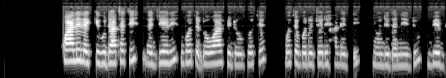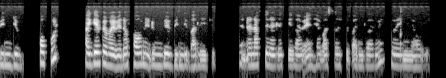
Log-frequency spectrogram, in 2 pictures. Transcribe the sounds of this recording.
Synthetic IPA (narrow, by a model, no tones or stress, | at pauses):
kwalilekːiɡudatatiɗɔd͡ʒeɾiɡɔtɛɗɔwafidɔwɡɔtɛ | ɡɔtɛbɔɗɔd͡ʒodihaledːi | nondidaned͡ʒumbɛbindi | popul | haɡɛfɛmajɓɛɗɔfawniɗumbɛbindibalḛd͡ʒu | ʔɛnɗɔnaftiɾalekːiŋɡamɛ̰ɛnɦɛɓasowt͡ʃiɓa̰nduamiɗɔɛnɲawɗɛ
